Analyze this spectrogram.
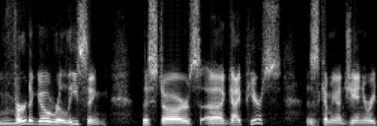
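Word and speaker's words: Guy Pearce: preacher played by gay guy Pierce not gay Pierce uh Guy Pierce arrives at a British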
